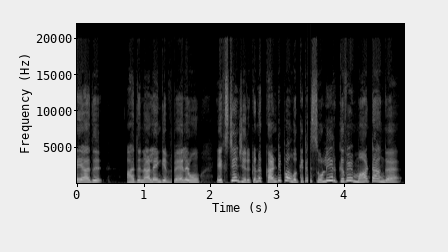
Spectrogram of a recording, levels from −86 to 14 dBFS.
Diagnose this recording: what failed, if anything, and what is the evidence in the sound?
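Gap between chunks, at the storage or playback stage. Hard-edged holes of 44 ms open at 1.42 s, just after "அதனால இங்க", and again at 3.46 s. They are spaced 2 s apart. This points to 2 s chunks, each starting late and leaving silence at the join.

Skip ahead, in the network path or at the jitter buffer. At 1.66 s, right after "அதனால இங்க வேலை", playback jumps forward with no fill. Roughly a second of speech is gone. A stretch was dropped while later audio was already waiting, so the two sides join almost directly.

Jitter buffer speed-up, also at the receiver's buffer. From 1.70 s to the end the speech runs at 109% speed. Pitch stays the same, and the delivery sounds hurried. The buffer was still over its target and kept cutting short pitch-period pieces to reduce delay.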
